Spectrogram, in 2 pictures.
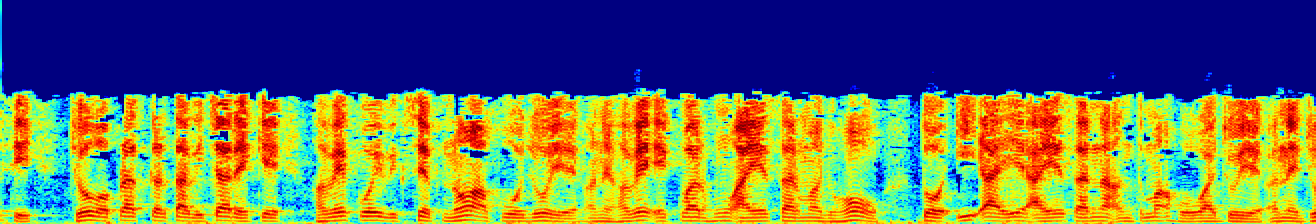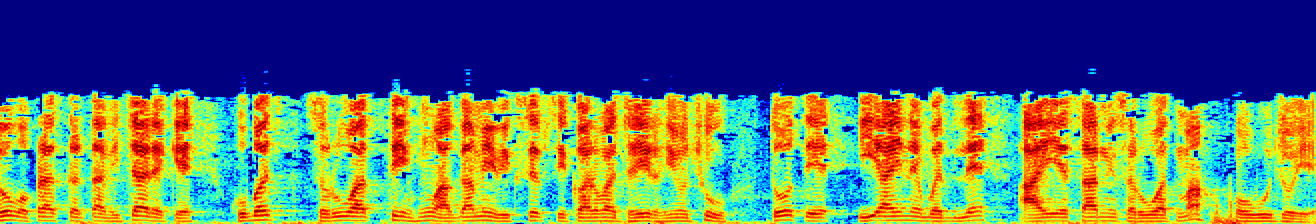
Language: Gujarati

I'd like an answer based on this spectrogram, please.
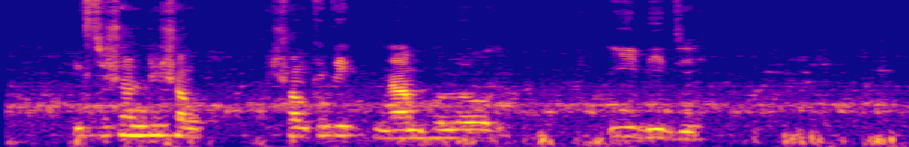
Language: Bangla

